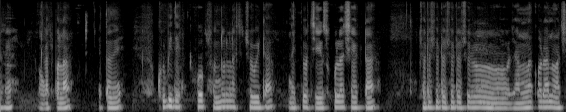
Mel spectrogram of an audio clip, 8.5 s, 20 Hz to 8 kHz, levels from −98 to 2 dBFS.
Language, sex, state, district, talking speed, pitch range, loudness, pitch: Bengali, male, West Bengal, Malda, 150 wpm, 140-155 Hz, -37 LUFS, 145 Hz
